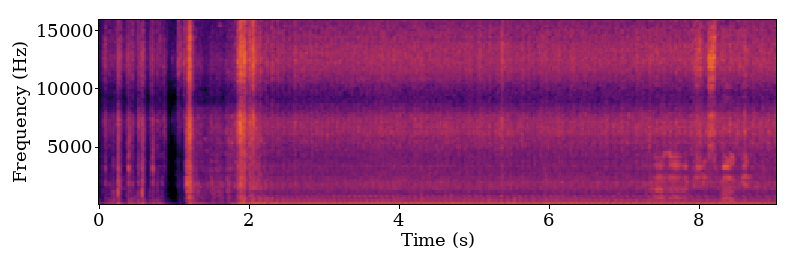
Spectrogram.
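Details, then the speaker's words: 1972 Nova 307 with TH350, first start after sitting about 35 years, with sanded points and a carburetor kit; catches and runs lumpy with a deep rumble and a skip, possibly on only six cylinders; owner suspects exhaust leaks and possibly a flat cam lobe. "tons of exhaust leaks i think sounds like a bulldozer or tractor oh she's chicky chicky chicky too you might have a flat lobe on a cam"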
